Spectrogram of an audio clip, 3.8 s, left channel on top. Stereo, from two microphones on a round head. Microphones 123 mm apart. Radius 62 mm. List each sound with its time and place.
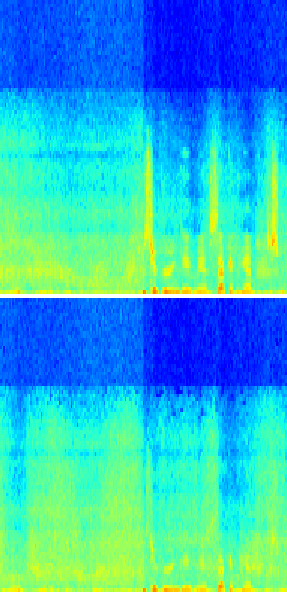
1.9 s a woman speaking: 70° left (ahead or behind)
